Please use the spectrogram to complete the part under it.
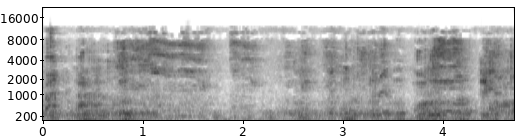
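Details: Feeding piglets give shrill, rasping squeals in quick succession, broken by brief pauses and low grunts.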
